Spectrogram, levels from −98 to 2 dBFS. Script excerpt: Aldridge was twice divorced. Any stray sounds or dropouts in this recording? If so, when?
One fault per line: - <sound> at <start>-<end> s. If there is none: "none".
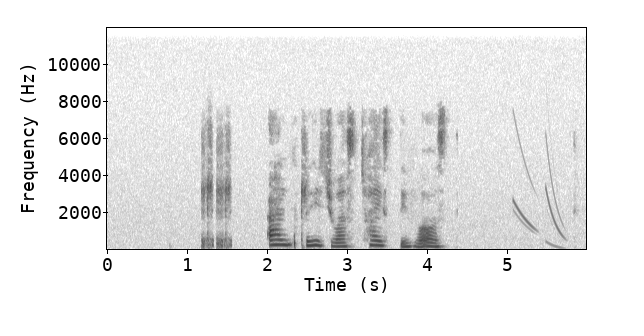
- laugh at 1.2-1.6 s
- chirp at 5.1-5.8 s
